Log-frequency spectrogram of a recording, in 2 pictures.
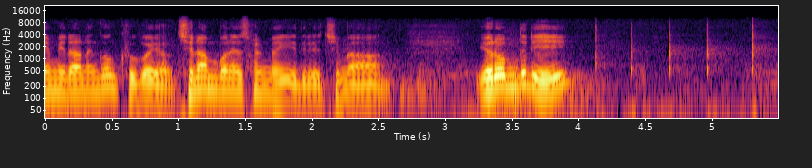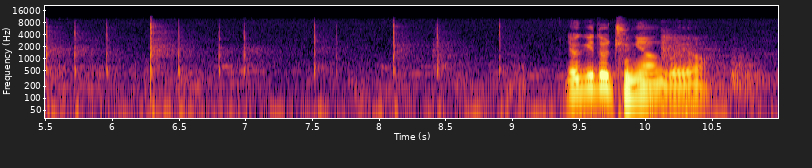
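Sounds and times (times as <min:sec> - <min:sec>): chalk tapping on blackboard: 0:04.1 - 0:09.1.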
